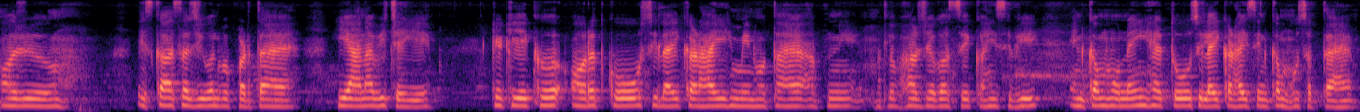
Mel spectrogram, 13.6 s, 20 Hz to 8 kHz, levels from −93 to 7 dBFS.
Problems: background sounds at intervals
